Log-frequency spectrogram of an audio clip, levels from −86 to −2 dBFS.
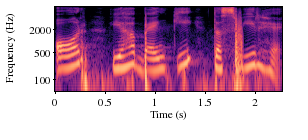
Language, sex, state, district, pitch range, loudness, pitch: Hindi, female, Bihar, Kishanganj, 195-240 Hz, -19 LUFS, 205 Hz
